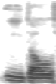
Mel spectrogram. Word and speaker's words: EDOL: We call this forensics, and strictly speaking, EDOL should have been called EDOLF because it's also forensics, but that sounded too much like a sort of 21st century Nazi, so the F is silent.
